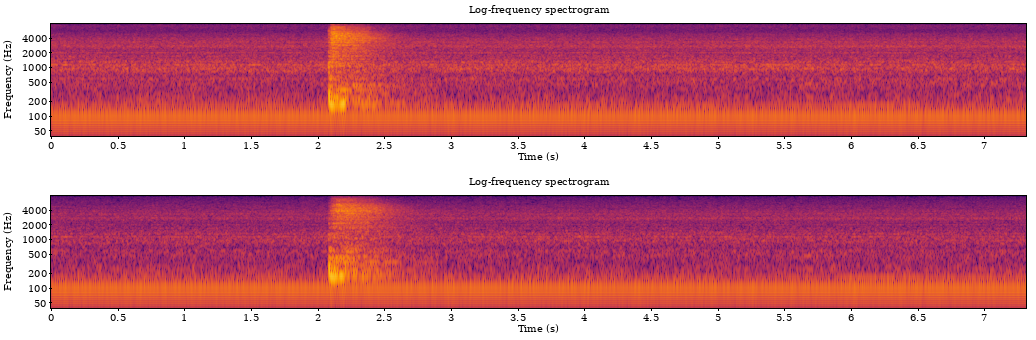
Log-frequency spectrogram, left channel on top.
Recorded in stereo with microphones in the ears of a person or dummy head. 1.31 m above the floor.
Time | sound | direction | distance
2.1 | a snare drum | 55° left (ahead or behind) | 2.5 m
